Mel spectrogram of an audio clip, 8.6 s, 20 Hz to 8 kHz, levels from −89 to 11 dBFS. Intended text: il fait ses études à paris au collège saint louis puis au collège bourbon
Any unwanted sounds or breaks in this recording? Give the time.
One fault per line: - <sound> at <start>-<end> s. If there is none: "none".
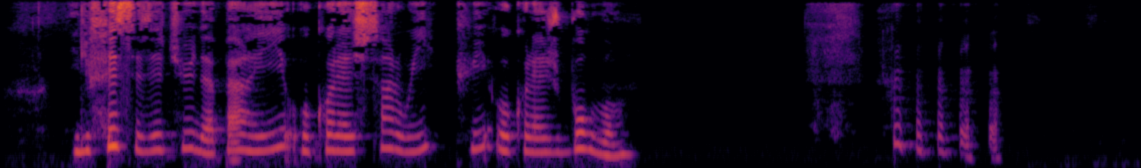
- laugh at 6.0-7.6 s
